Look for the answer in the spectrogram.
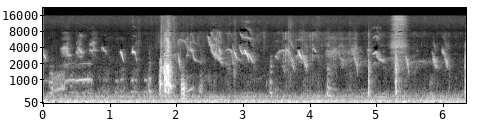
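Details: Hungry domestic chickens rushing at morning feeding; many overlapping clucks and short rising squawks from several birds, one louder burst near two seconds, with scattered clicks and low rumbling background.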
